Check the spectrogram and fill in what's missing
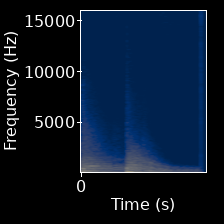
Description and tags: A short Timpani sting made with Logic Pro X.
sting, bass, music, drum, silly, short, transition, musical, comedic, cartoon, comical, funny, stab, melodic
